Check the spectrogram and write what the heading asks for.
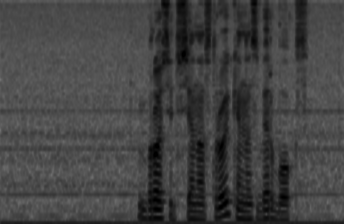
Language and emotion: Russian, neutral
